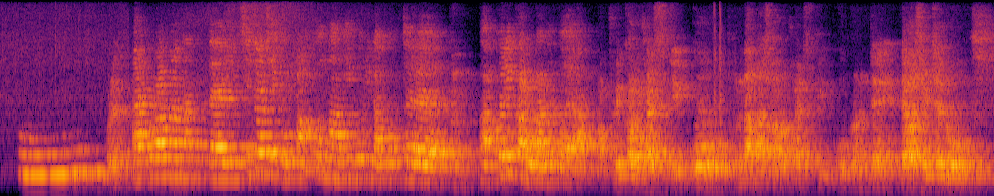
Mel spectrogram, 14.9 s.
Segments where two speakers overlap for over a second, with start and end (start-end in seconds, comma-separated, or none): none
